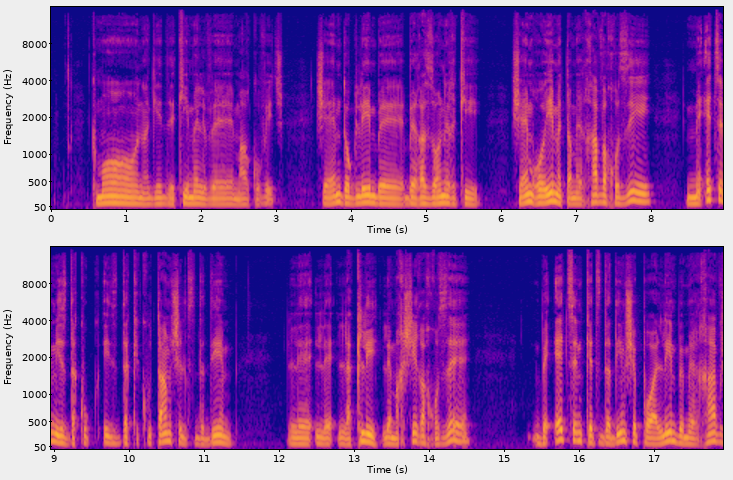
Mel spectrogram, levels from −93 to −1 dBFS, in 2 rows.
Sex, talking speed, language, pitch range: male, 95 wpm, Hebrew, 105-140 Hz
